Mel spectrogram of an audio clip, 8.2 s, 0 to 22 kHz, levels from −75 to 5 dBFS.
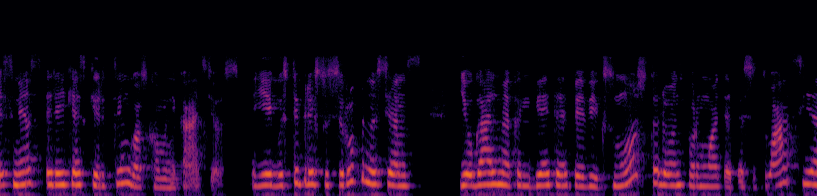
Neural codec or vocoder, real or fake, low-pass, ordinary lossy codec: none; real; 7.2 kHz; Opus, 16 kbps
